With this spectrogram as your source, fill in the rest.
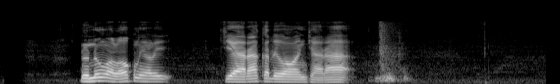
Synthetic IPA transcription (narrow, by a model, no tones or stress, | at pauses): nunuŋɔlɔk̚niali | t͡ʃiaɾakərdiwawaɲt͡ʃaɾa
